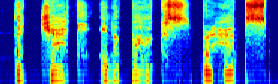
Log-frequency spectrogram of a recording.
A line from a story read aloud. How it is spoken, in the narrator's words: she whispered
